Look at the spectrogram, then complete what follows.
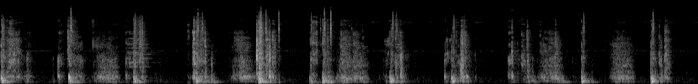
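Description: A hand tool scraping and stirring through tile mortar in a plastic bucket, in repeated short strokes about two a second. The mortar is being hand-mixed, worked off the bottom and sides so that no dry powder is left.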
